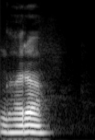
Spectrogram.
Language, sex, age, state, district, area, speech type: Odia, male, 18-30, Odisha, Kendujhar, urban, read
